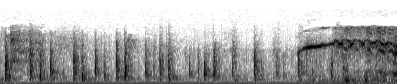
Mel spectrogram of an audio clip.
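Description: Quick, steady hoofbeats clip-clop for a few seconds, then a horse lets out a loud, drawn-out whinny that carries to the end. No one speaks.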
